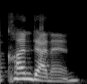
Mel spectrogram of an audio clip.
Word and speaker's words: Clendenin: I say your last name right? – Clendenin. – Clendenin. Come on.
